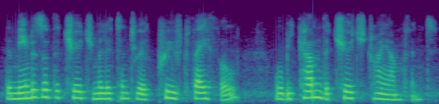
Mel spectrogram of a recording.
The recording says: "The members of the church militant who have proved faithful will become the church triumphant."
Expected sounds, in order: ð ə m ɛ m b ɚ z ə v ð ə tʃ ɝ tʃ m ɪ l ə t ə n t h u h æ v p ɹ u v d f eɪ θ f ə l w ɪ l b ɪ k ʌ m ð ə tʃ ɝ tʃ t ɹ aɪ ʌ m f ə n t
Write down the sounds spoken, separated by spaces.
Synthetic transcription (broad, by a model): ð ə m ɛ m b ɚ z ə v ð ə tʃ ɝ tʃ m ɪ l ə t ə n t h u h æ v p ɹ u v d f eɪ θ f ə l w ɪ l b ɪ k ʌ m ð ə tʃ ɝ tʃ t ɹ aɪ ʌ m f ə n t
